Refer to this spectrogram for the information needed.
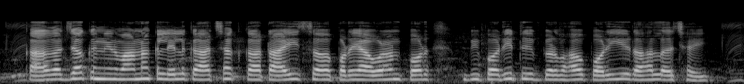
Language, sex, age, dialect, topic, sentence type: Maithili, male, 18-24, Southern/Standard, agriculture, statement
